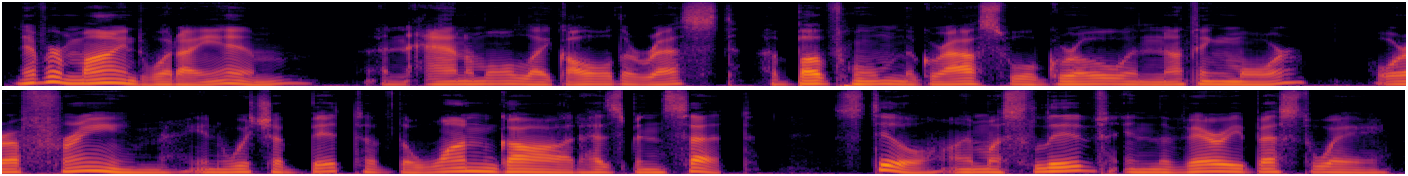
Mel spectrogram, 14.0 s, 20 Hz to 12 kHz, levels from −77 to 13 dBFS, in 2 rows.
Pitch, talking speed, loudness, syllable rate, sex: 120 Hz, 175 wpm, -20 LUFS, 4.1 syllables/s, male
